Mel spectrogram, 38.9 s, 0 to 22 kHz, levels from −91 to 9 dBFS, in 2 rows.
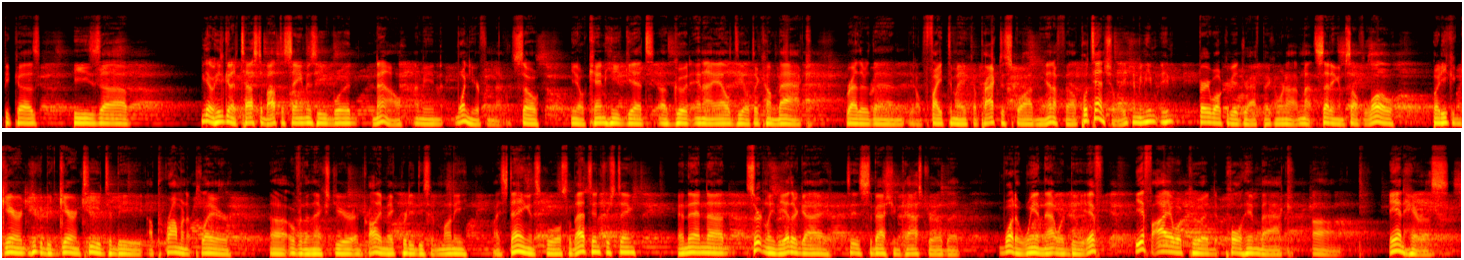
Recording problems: echo of what is said; noticeable; throughout; 290 ms later, 15 dB below the speech

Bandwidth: 14.5 kHz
